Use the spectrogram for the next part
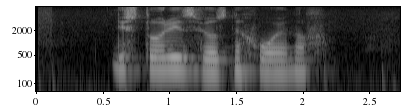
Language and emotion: Russian, neutral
